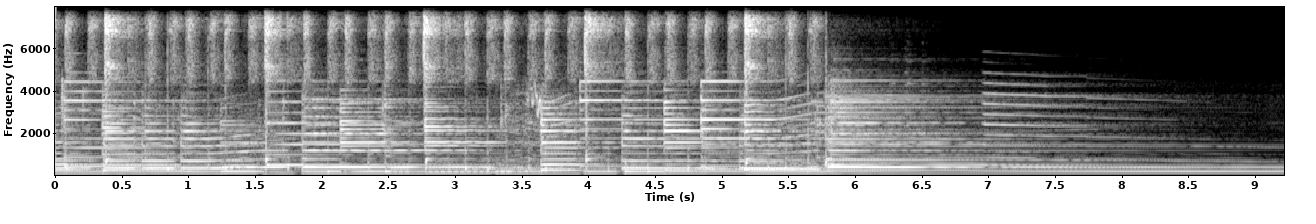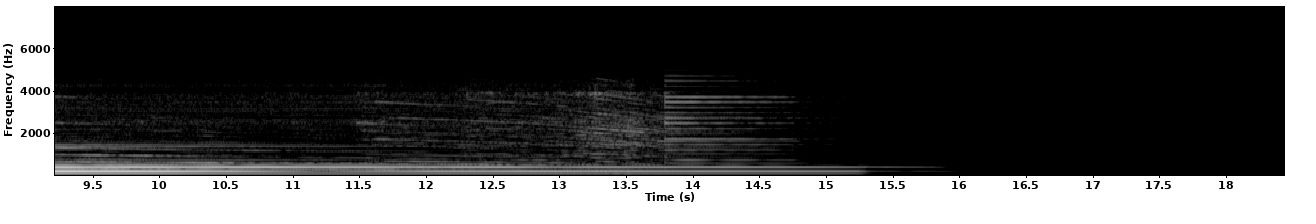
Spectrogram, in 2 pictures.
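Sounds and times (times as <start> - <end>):
cigar box guitar blues: 0.0 - 14.6.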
